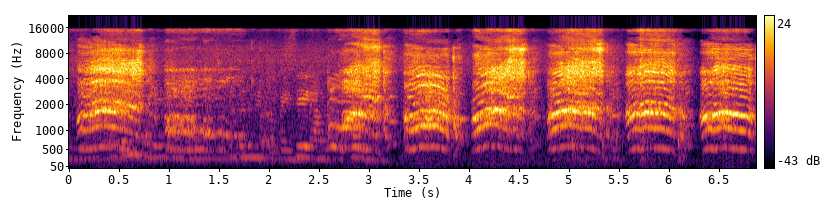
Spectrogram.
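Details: Loud, rhythmic, repeated rising-falling wails from a newborn just after a fast, easy normal vaginal delivery (mother already 9 cm dilated): a strong normal cry.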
